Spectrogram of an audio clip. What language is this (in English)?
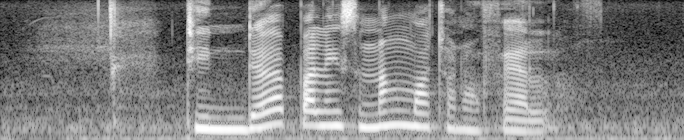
Javanese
